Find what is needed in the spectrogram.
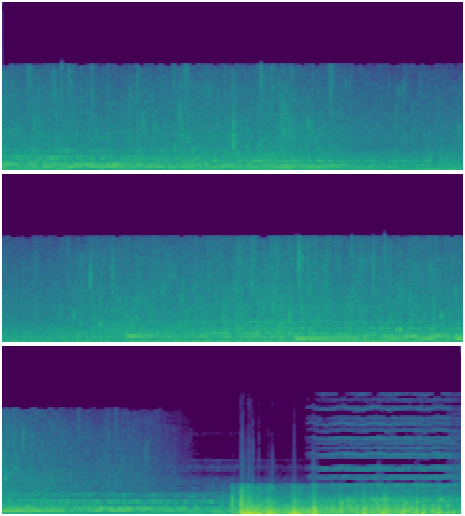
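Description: Rain and rolling thunder with soft, sustained music notes held over them. Near the end it cuts suddenly to louder music that opens with a heavy hit.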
